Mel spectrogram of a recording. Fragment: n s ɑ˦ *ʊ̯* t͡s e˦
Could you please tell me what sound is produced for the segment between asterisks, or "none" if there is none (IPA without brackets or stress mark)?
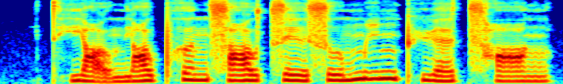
ʊ̯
